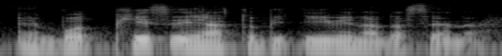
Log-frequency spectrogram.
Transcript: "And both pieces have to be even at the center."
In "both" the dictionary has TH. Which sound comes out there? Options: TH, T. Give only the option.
T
